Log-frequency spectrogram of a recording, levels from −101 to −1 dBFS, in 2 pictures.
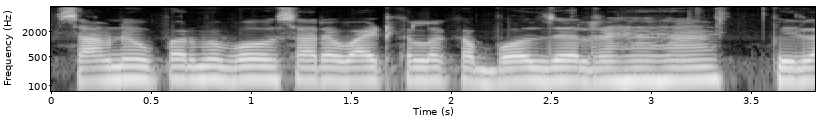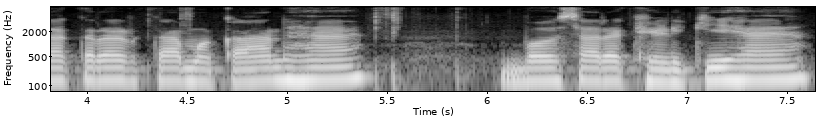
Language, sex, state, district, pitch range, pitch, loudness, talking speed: Hindi, male, Jharkhand, Palamu, 130-140 Hz, 135 Hz, -15 LUFS, 165 wpm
